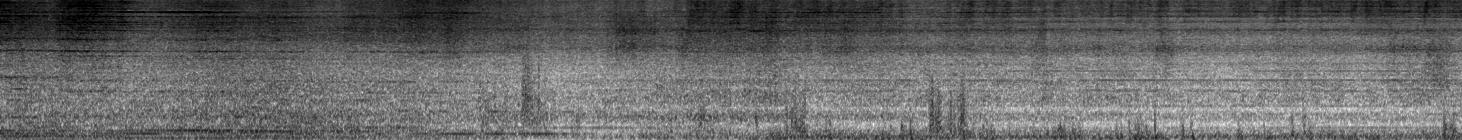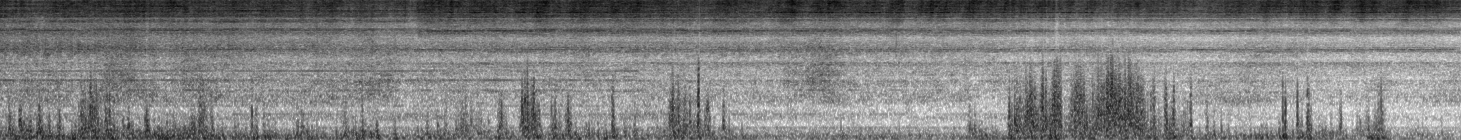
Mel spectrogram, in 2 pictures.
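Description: BNSF diesel locomotives passing close by with a steady engine drone and wheel noise on the rails, which fades over the first several seconds as the train moves away. Later come irregular low rumbling gusts of wind on the microphone, strongest near the end.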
